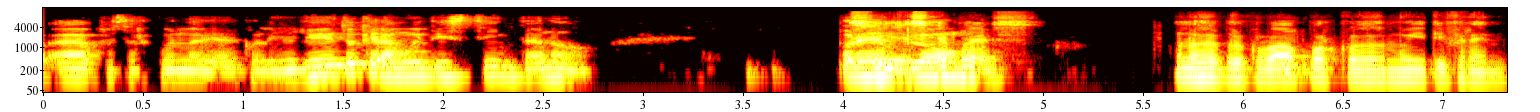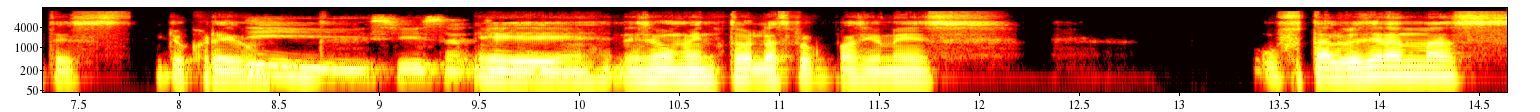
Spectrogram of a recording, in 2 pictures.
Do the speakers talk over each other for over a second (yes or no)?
no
